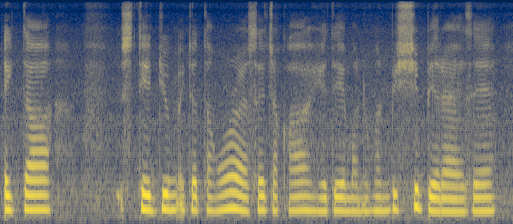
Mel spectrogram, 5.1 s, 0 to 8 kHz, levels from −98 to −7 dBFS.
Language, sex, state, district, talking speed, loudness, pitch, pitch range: Nagamese, female, Nagaland, Dimapur, 140 wpm, -17 LUFS, 185 Hz, 180-195 Hz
